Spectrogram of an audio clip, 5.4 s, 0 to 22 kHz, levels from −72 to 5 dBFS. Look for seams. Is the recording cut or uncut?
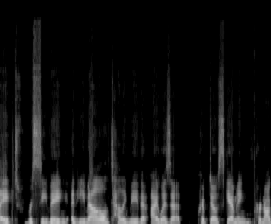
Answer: uncut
